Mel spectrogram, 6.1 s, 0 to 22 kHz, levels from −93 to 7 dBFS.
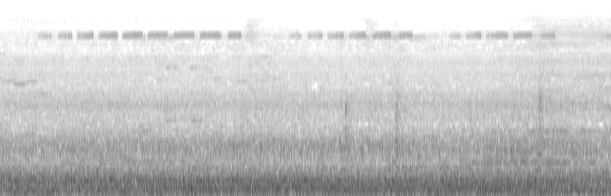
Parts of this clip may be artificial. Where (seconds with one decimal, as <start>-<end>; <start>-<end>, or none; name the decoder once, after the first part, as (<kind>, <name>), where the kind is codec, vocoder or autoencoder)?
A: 0.5-4.2 (vocoder, BigVGAN v2); 4.9-5.4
